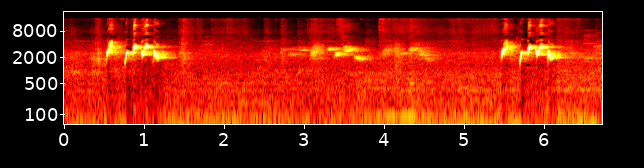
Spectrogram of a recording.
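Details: Clean 'master song' (pleng mae bot) phrases from a red-whiskered bulbul: a fast stuttering run of bright rising whistles, then gentler warbled notes mid-clip, and the same loud whistled run repeated near the end.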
